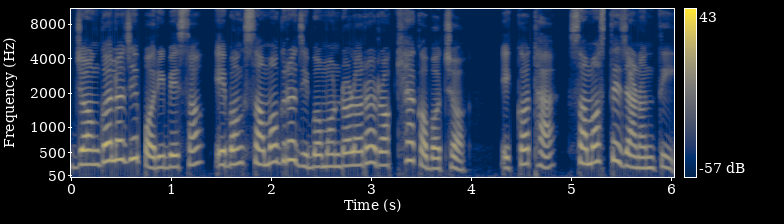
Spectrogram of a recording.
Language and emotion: Odia, neutral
